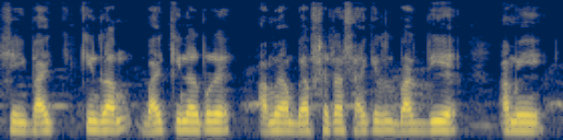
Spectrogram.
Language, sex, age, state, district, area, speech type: Bengali, male, 60+, West Bengal, Alipurduar, rural, spontaneous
